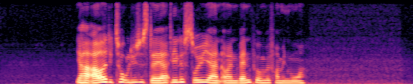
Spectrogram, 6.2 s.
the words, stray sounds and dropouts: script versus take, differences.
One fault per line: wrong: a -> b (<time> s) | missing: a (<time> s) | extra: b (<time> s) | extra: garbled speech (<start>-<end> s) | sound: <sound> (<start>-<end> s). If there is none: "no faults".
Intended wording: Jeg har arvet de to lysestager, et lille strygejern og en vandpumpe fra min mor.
missing: et (2.5 s)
